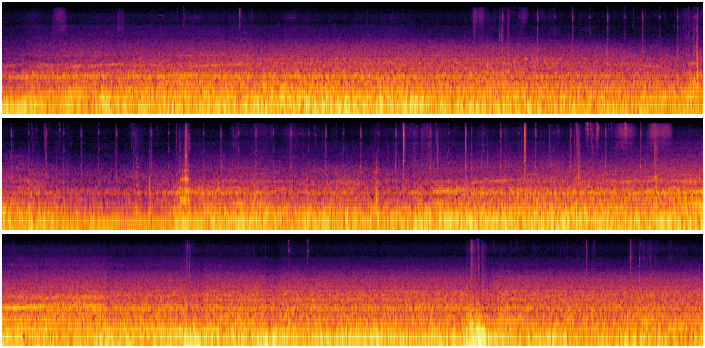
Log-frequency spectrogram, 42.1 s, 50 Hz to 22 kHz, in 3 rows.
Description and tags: This was recorded on a Marantz PMD620 digital audio recorder using its internal mics. This clip is simply the sounds my car makes while I'm driving it.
